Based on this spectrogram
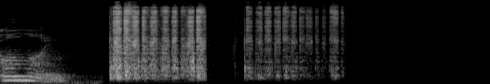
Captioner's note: scribbling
